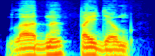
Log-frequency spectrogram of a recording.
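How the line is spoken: Plain. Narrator (Russian): сказал дьявол

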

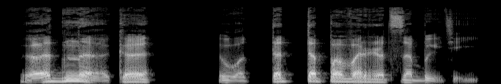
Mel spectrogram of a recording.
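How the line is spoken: Satisfied mutter. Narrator (Russian): Пробормотал сам Романов, и в его голосе сквозило не столько удивление, сколько своего рода удовлетворение

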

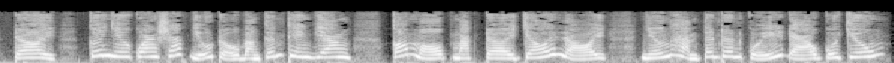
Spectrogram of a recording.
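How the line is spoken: Surprised exclamation. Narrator (Vietnamese): Chan ngạc nhiên thốt lên

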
